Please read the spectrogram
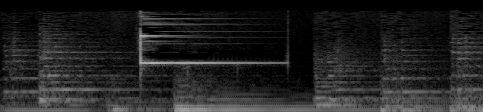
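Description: A single bright ding sound effect: a high, clear bell-like tone that starts sharply about two-thirds of a second in and rings for under a second. It plays over background music with a steady bass line.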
